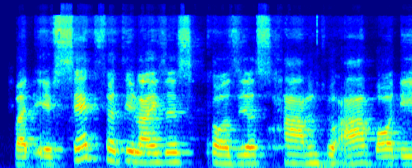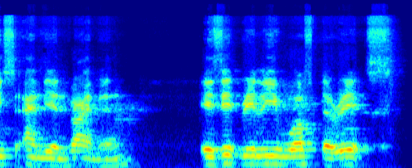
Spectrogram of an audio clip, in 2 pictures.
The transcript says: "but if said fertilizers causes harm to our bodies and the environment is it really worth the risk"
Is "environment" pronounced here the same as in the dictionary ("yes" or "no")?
no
